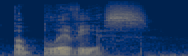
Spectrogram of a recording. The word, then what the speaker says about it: oblivious: the second syllable and there is also a little bit of a stress on the final syllable oblivious finally we have the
